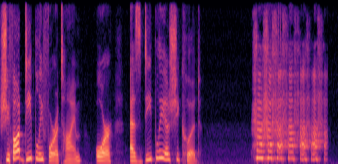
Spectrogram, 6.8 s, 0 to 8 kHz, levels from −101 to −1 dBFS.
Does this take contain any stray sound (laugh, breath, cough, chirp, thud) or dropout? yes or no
yes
